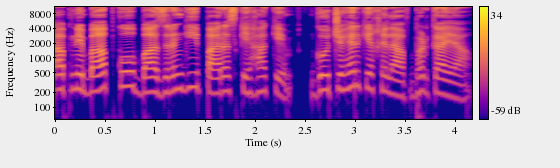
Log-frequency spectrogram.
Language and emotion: Urdu, neutral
